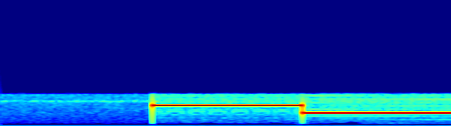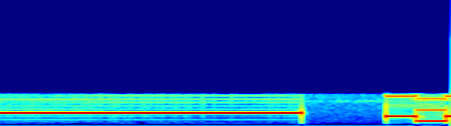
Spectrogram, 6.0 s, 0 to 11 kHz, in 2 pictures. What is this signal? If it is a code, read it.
Two-tone page, heard as a one-second tone, then a three-second tone, about 1850 then 1180 Hz. It is heard from 1.0 to 5.0 s.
